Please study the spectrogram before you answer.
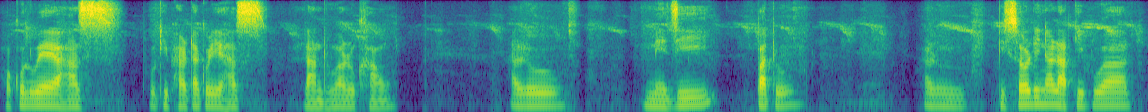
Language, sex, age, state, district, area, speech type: Assamese, male, 30-45, Assam, Jorhat, urban, spontaneous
